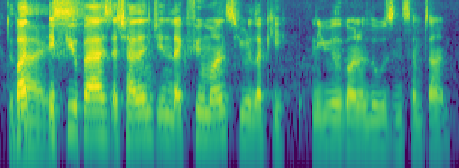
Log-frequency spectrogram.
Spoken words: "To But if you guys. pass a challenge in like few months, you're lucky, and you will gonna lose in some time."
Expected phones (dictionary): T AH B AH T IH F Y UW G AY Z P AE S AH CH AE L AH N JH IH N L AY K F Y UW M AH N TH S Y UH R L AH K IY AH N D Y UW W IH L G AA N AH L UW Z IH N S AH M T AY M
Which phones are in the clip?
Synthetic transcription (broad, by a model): B AH T IH F Y UW P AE S AH CH AE L AH N JH IH N L AY K F Y UW M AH N T S Y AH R L AH K IY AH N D Y UW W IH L G AA N AH L UW Z IH N S AH M T AY M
